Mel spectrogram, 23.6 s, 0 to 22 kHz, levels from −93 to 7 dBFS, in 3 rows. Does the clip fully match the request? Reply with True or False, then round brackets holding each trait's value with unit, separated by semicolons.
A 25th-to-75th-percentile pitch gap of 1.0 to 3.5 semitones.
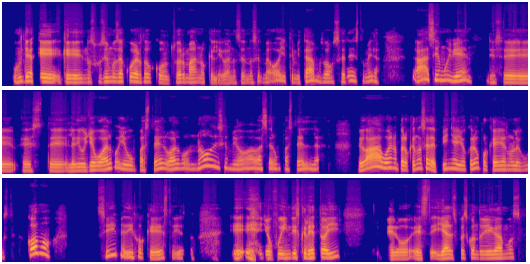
False (4.7 semitones)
